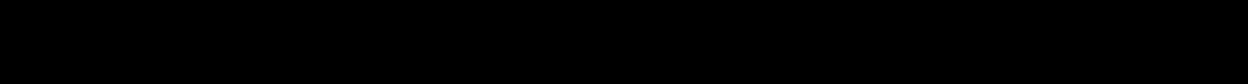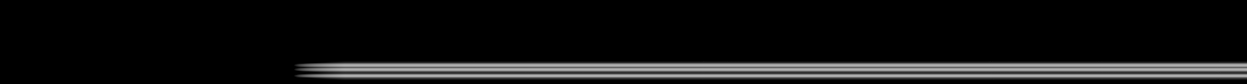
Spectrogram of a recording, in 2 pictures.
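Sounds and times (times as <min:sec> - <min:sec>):
flood alarm all-clear signal: 0:15.5 - 0:24.9.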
